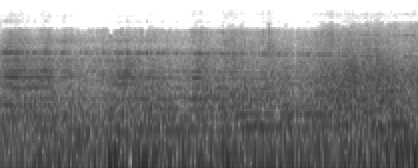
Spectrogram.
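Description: Jet aircraft engine noise, a steady rushing sound that swells and brightens near the end.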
